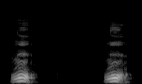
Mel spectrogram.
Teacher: Sama halnya seperti kalian ingin mengucapkan ini nge. Jadi udara yang dihembuskan itu ya dikeluarkan atau dihembuskan dari hidung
